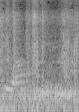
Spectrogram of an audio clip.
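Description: Pigeons cooing softly in a loft, a brief low burble of bird calls close by, mixed with someone speaking over them.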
